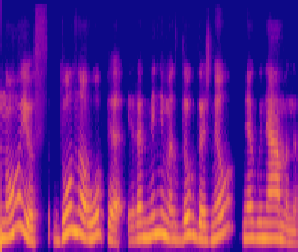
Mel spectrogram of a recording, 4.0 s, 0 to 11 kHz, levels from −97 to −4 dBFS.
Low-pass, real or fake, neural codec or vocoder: 9.9 kHz; fake; codec, 24 kHz, 0.9 kbps, DualCodec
